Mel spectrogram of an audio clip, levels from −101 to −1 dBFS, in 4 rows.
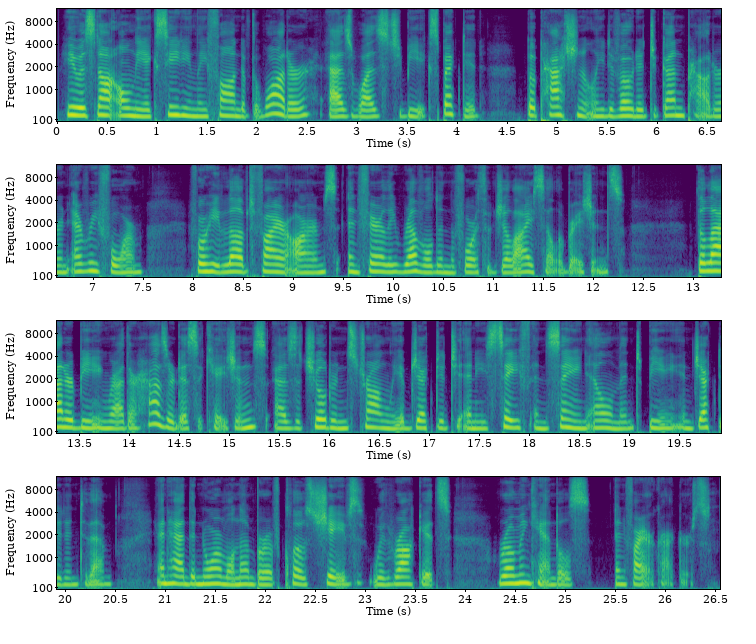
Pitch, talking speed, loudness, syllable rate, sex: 215 Hz, 155 wpm, -19 LUFS, 5.3 syllables/s, female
